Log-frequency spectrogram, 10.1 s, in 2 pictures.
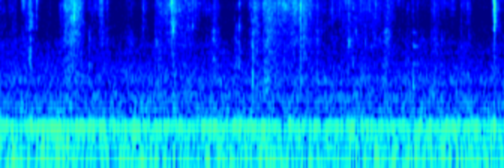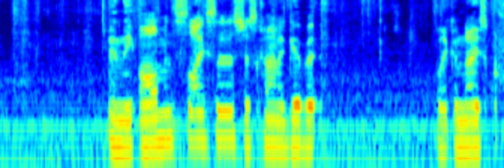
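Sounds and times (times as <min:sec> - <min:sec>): person chewing salad: 0:00.0 - 0:10.0
steady low hum: 0:00.0 - 0:10.0
soft crunches: 0:00.1 - 0:06.6.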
